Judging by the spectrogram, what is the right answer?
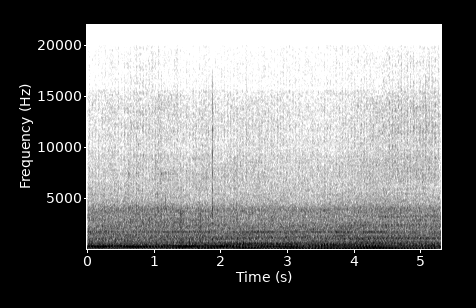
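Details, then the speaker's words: Mazda Miata barn find, idle just after first start in 3 years with good oil pressure, oil unchecked, brakes seized. Steady, even idle with a light ticking chatter on top, no misses or knocks; running smoothly: normal idle. "seems to be running pretty smoothly considering it hasn't run in 3 years"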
